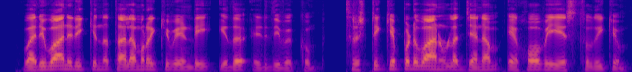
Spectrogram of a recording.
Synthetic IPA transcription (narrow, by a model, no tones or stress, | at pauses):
ʋɐɾuʋaːniɾikʲːunːɐt̪ɐlɐmurɐkʲːuʋe̞ːɳɖiiðɨʔeɾuðiʋe̞kːum | srɨʂʈik̬ʲːɐpːe̞ɽuʋaːnuɭːɐd͡ʑe̞nɐmje̞ho̞ːʋɐje̞st̪ʰuðikʲːum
